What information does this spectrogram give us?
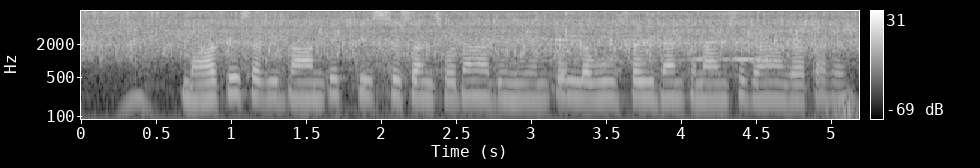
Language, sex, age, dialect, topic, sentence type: Hindi, female, 25-30, Hindustani Malvi Khadi Boli, banking, question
